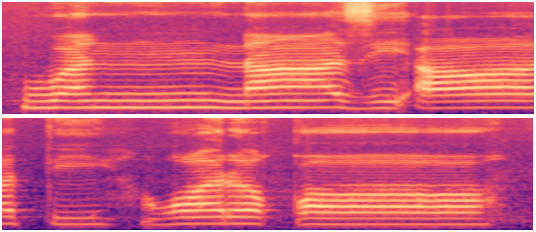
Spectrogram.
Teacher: نون پر ہم کریں گے غنہ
